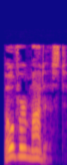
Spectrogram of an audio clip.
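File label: "overmodest", British English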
